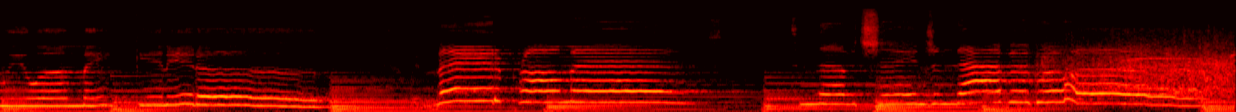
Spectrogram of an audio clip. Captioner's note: applause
